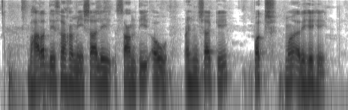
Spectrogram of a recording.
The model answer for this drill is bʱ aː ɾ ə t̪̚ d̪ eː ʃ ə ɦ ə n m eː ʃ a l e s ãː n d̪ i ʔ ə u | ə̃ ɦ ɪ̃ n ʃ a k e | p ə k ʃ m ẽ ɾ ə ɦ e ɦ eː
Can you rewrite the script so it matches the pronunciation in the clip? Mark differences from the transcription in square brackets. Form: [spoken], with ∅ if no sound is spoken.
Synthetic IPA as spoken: bʱ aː ɾ ə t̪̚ d̪ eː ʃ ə ɦ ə [∅] m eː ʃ a l e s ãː n [t̪] i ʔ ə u | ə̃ ɦ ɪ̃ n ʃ a k e | p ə k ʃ m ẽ ɾ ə ɦ e ɦ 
